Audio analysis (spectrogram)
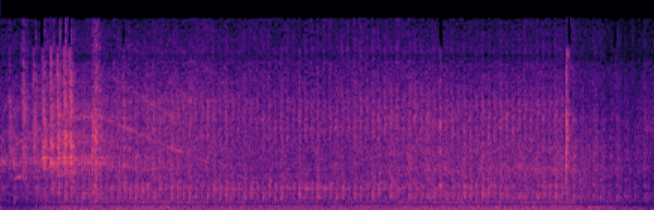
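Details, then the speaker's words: Mahindra diesel tractor, no-start traced to a safety switch not engaged despite lever looking neutral: with switch engaged it catches right away and settles into a steady, even idle, clean firing, no knocks or misses. "All I had to do is make sure that safety switch was engaged."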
